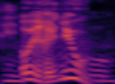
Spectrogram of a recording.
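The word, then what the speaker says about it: Reignoux: Tu dis Renews, toi? Tu prononces le X. Ah oui, Renew.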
